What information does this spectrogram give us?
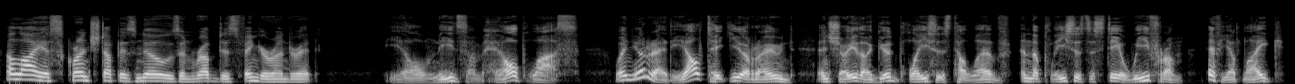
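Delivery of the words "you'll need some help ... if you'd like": Scottish cab driver. Acted. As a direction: offer help like a kindly old Scottish driver. Scottish driver voiced by reader.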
